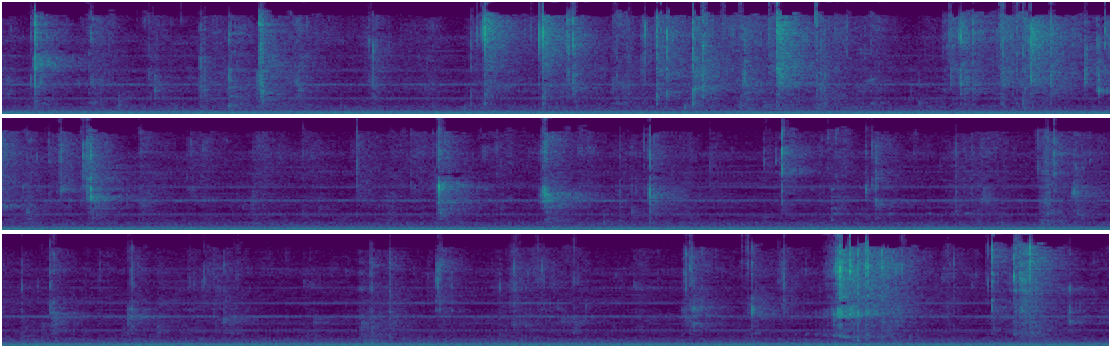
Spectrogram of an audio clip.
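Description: Close-up chewing and crunching of crispy deep-fried chicken skin and bagnet: scattered crisp crackles as the pieces are bitten and chewed, over a steady low hum.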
